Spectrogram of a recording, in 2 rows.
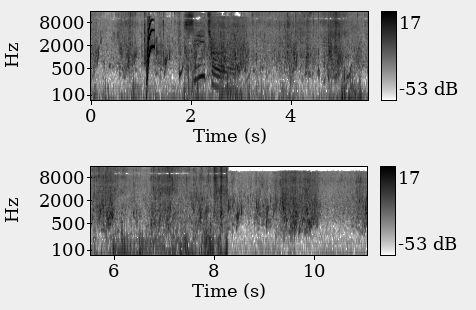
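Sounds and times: shallow water washing: 0.0s - 11.0s
wind buffeting microphone: 1.6s - 8.3s.

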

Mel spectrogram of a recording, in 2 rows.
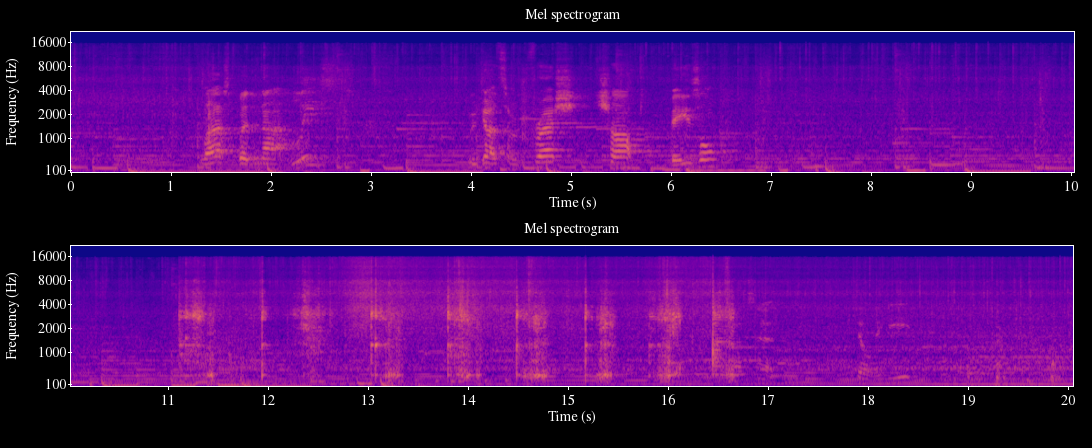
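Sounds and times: rice sizzling in a wok: 0.0s - 20.0s
spatula scraping a wok: 11.0s - 16.9s.

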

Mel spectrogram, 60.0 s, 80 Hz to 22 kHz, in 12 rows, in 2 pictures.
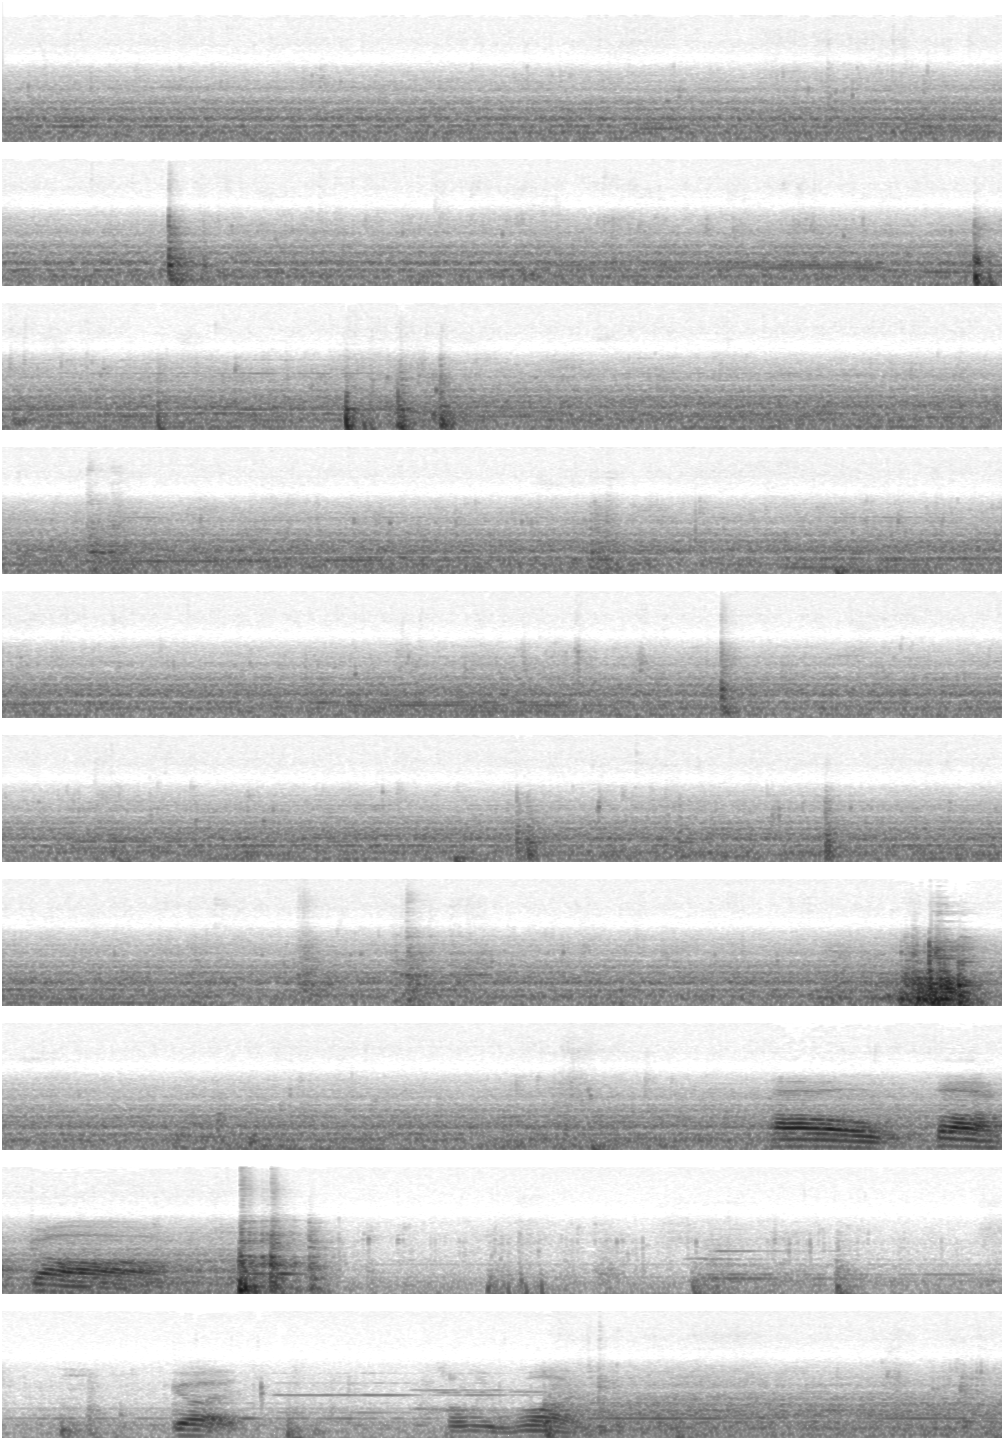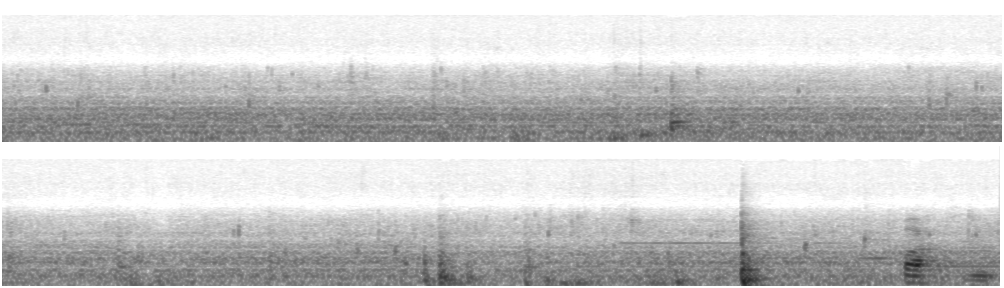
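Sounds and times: water running from faucet: 0.0s - 34.1s, 46.4s - 59.9s.

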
